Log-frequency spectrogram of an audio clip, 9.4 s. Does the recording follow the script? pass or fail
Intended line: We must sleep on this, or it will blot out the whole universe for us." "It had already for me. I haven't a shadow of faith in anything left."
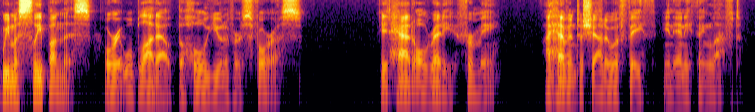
pass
